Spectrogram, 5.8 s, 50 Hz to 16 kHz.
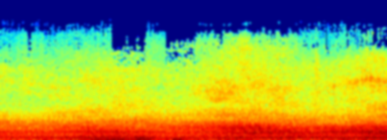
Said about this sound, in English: Yeah, sorry about all the traffic noise. Like R2UK, I don't like doing audio boos in front of an audience, so that's why I tend to come outside. And it is quite noisy around here because we're quite close to the motorway.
